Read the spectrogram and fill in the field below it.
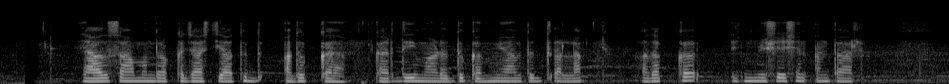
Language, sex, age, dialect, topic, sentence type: Kannada, male, 18-24, Northeastern, banking, statement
